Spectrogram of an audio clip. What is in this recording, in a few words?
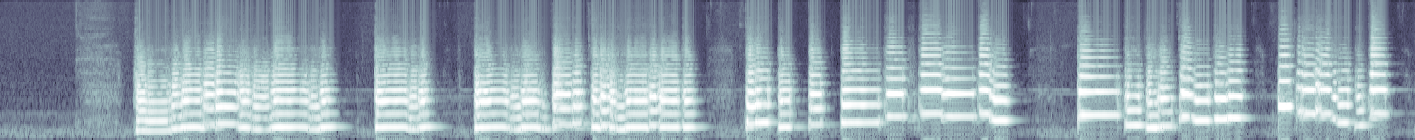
Trumpet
